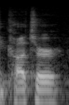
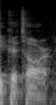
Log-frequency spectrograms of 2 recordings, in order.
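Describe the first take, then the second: First: Qatar said CUT-er; first of both ways. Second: Qatar said kuh-TAR; preferred pronunciation. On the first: Reading Miranda's chat message, Qatar said CUT-er. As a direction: say Qatar with stress on the first syllable, like "cutter". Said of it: "say it both ways". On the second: Reading Miranda's own preference, Qatar said kuh-TAR. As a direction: say Qatar with stress on the second syllable. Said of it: "but I say Qatar". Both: Shown as a demonstration.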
